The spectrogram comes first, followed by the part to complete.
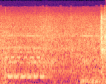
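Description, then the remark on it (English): A telephone rings once with a steady electronic tone lasting under a second, then gives way to quiet background noise and a brief rustling burst near the end. No one speaks. “Phone's ringing.”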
